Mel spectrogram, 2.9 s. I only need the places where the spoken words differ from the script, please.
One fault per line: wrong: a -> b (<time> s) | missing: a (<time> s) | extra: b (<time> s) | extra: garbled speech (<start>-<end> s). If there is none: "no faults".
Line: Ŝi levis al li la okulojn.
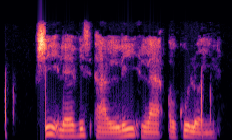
no faults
